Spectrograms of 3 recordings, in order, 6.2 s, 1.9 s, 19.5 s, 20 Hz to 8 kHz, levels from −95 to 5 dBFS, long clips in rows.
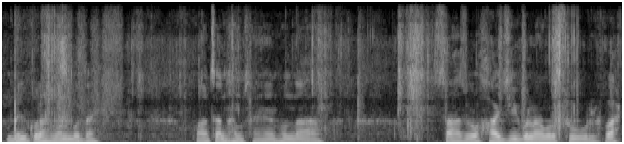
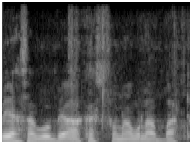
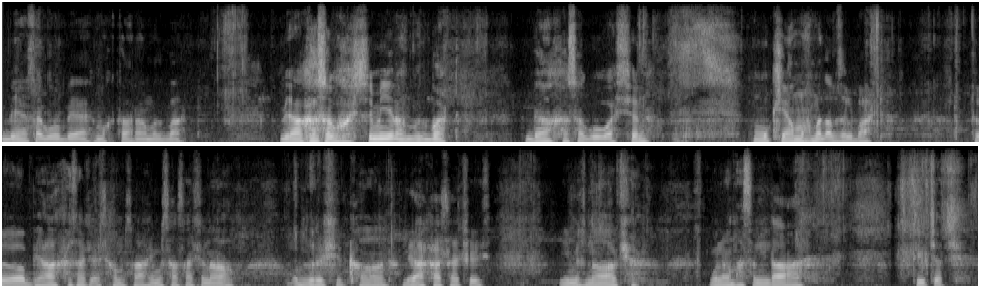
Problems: constant background noise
